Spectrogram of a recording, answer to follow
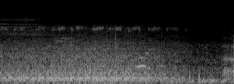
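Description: A vehicle engine running steadily in street traffic, a low even hum over road noise, easing off near the end.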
